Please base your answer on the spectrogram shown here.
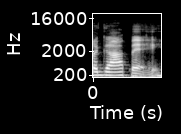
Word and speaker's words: agape: How you pronounce that? It's called agape.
